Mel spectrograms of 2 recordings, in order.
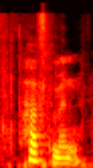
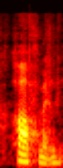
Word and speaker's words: Hoffman: now this is a Huffman fabric um which is a brand named fabric if you look up Huffman's Fab Hoffman I'm sorry I'm saying it wrong Fabrics online you're going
